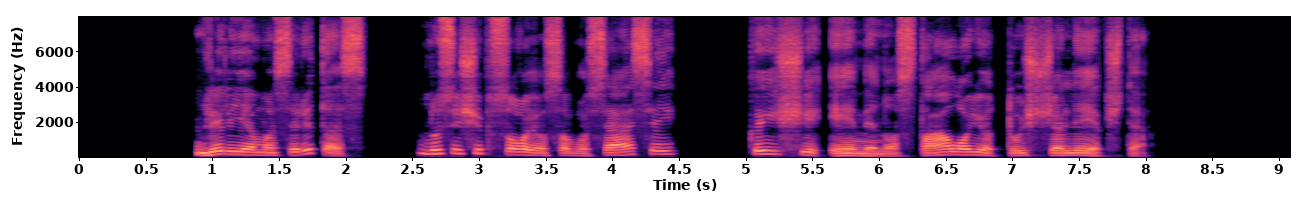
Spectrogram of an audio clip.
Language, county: Lithuanian, Kaunas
